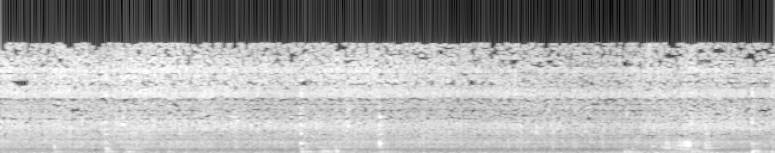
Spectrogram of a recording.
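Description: Raw banana slices sizzling in oil in a coated kadai while a perforated steel spatula stirs and turns them, with occasional light clicks and scrapes of the spatula against the pan.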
